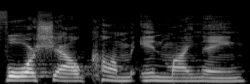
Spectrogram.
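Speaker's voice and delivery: slow, deliberate reading in chunks; measured literal recitation, leaning on each phrase opening; word-for-word reading. Shown as a demonstration. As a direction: read it out slowly, pausing after the first word. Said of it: "reads like this".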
